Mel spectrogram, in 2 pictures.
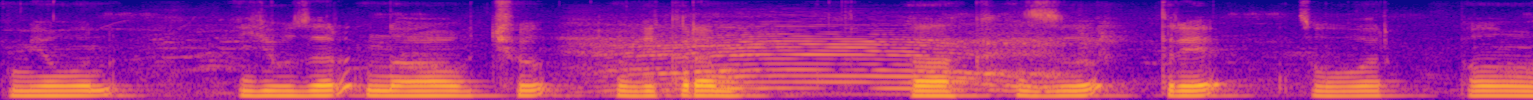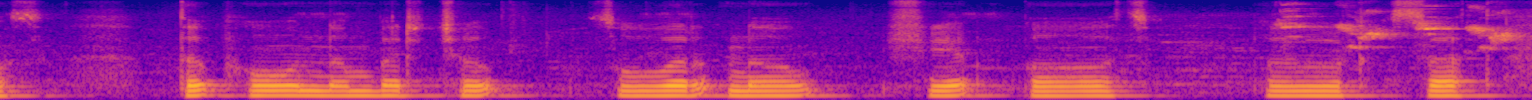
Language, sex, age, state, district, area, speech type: Kashmiri, male, 30-45, Jammu and Kashmir, Bandipora, rural, read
